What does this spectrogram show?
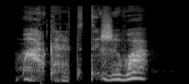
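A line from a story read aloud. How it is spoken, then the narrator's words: Hissing whisper. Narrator (Russian): Свистящий шепот Тамиры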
